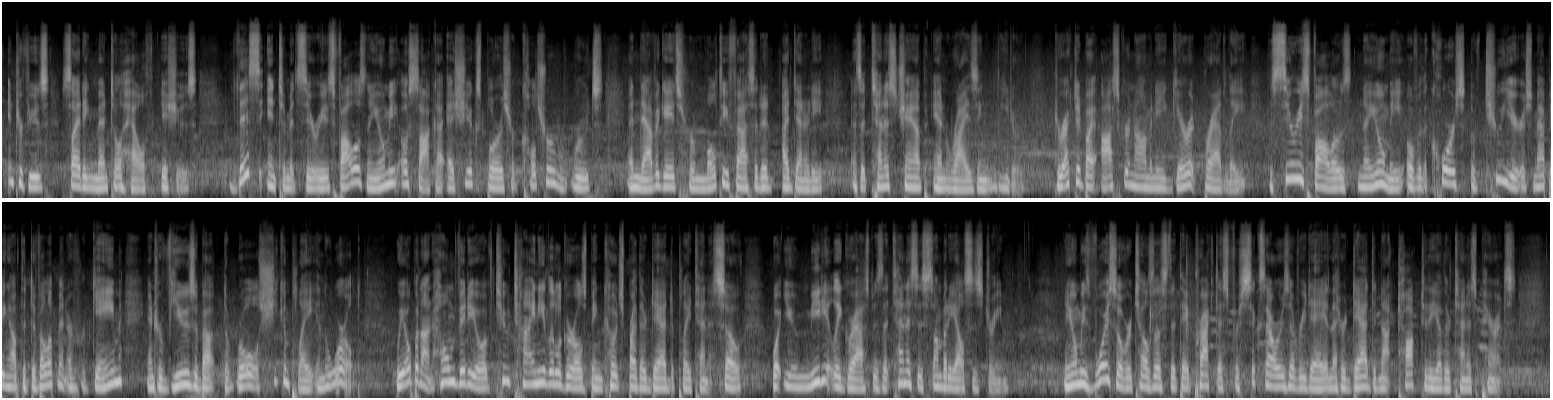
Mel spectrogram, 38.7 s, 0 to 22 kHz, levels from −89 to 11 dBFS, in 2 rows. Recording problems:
murmuring crowd; faint; throughout; 20 dB below the speech

